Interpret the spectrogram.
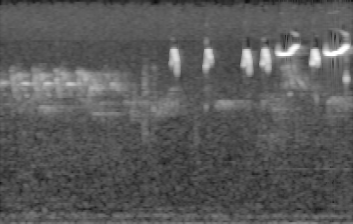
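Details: A male Ruby-crowned Kinglet sings from up high: very high, almost inaudibly fast twittering, then loud sharp notes about twice a second, rising and falling like the points of a crown.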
